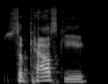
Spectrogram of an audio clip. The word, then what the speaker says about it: Sapkowski: In Sapkowski, the W is pronounced like a V. So Sapkowski. Yeah, we're learning today.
